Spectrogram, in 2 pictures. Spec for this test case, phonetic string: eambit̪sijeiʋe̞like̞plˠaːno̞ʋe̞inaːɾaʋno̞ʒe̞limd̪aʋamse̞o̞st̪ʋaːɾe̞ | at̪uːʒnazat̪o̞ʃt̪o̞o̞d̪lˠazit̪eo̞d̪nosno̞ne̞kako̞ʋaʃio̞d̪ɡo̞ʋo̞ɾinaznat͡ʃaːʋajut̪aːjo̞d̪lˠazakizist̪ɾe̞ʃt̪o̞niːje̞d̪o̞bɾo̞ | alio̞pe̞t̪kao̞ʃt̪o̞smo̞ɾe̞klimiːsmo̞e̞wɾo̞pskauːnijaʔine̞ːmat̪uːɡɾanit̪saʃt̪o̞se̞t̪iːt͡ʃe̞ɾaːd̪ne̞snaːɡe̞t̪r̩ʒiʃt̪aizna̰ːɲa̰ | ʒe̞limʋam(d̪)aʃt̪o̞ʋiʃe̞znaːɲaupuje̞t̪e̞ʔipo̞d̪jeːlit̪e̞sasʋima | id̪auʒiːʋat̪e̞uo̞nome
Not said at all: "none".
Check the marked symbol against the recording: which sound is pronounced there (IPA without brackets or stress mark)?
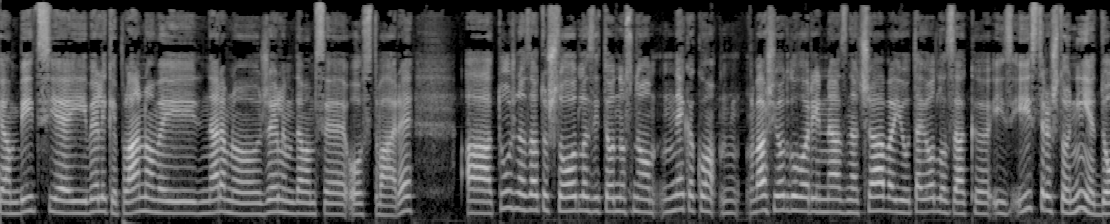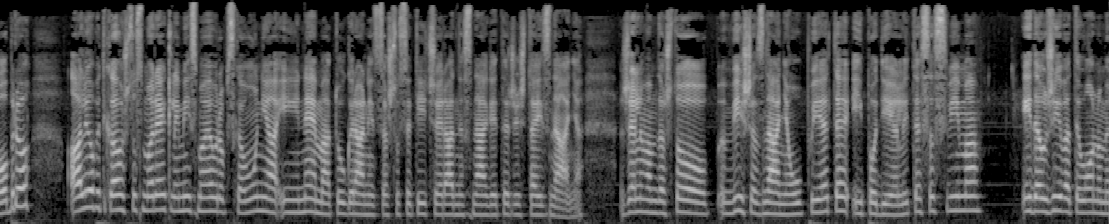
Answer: d̪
